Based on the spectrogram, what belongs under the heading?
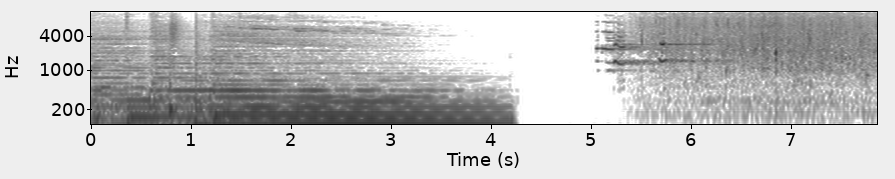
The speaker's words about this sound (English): In the time you've been listening to this radio commercial, 6 gallons of water have been wasted, the same amount you could save just by turning off the faucet while brushing your teeth.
